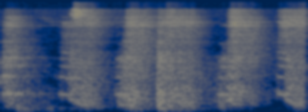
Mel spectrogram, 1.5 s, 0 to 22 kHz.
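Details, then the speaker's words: Chair twisted: rhythmic thin creaky squeaks about every 0.4 seconds from the swivel joint; chair squeak. "my chair squeaks you know if I turn it just right you'll hear my chair squeak"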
